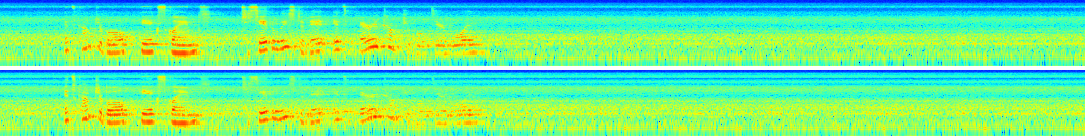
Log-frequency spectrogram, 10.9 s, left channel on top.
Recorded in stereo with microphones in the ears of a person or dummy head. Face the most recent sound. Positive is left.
turn(degrees=65)  # may be behind; listen again after turning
